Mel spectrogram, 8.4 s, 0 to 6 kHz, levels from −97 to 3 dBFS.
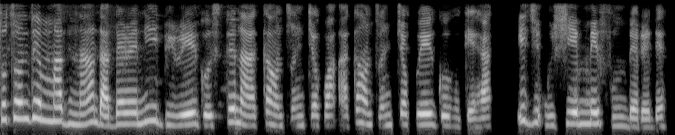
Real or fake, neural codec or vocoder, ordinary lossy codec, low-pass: fake; codec, 44.1 kHz, 7.8 kbps, Pupu-Codec; none; 5.4 kHz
